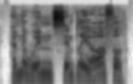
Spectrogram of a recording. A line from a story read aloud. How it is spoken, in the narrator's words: he cried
